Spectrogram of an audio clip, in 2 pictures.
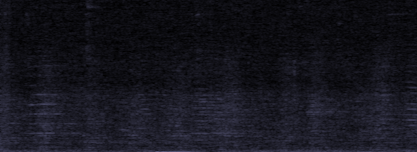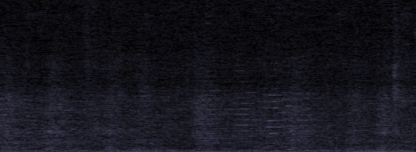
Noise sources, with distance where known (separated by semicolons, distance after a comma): car horn, near; music from a fixed source, far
